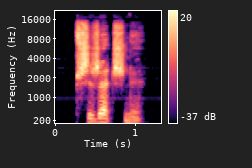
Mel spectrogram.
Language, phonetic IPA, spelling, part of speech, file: Polish, [pʃɨˈʒɛt͡ʃnɨ], przyrzeczny, adjective, Pl-przyrzeczny.ogg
